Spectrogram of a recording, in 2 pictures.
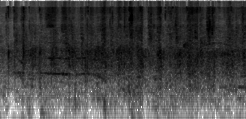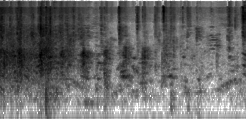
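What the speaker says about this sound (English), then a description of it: "round of applause" A crowd applauds steadily, loud and dense, with children's voices mixed in, at an elementary school student recognition ceremony; the clapping thins out toward the end.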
